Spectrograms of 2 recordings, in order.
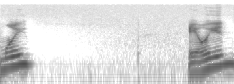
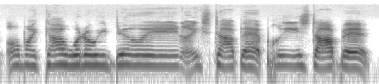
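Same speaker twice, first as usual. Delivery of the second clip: higher, slow pleading oh my God; mock horrified plea; 7 semitones higher, 4 dB louder, slower than usual. Reviewer reacting to a cutting scene with slow mock horror. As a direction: beg them to stop, hammed-up horror. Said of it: "I was like".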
